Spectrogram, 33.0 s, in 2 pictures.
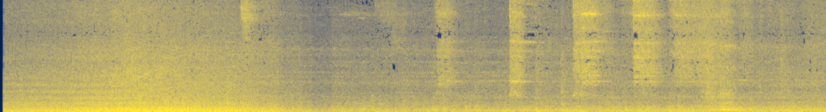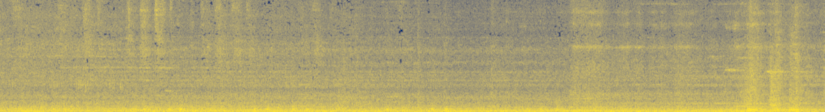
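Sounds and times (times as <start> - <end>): electric locomotive passing: 0.1 - 33.0
high-pitched wheel squeals: 30.8 - 32.6.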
